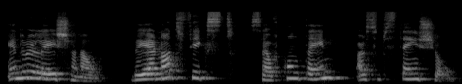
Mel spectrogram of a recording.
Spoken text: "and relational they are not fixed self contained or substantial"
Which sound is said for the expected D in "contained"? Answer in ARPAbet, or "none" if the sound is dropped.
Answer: none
